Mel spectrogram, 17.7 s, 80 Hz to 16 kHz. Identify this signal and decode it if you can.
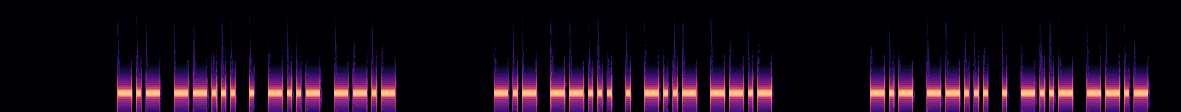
Morse code, heard as a keyed tone, about 17 wpm, 700 Hz. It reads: K7EXQ K7EXQ K7EXQ
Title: USA Call Signs - 5 Characters - Repeated 3x - 17wpm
